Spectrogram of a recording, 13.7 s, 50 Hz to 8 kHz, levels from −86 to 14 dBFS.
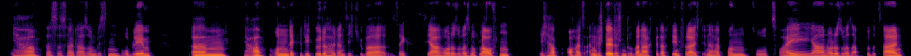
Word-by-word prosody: ja, 135 0 -2
das 140 -1 -11
ist 140 +1 -14
halt 145 -1 -6
da 140 0 -5
so 145 - -10
'n 145 - -6
bisschen 145 +1 -8
'n - - -12
Problem. 145 +3 +1 0.6
Ähm, 135 -1 +6 0.2
ja, 125 0 +2
und 140 -1 +3
der 135 - +1
Kredit 150 +2 -11
würde 140 0 +1
halt 140 -1 -5
an 130 0 -3
sich 140 0 -18
über 130 0 0
6 140 -1 -11 0.2
Jahre 145 +3 +1
oder 150 -1 0
so 150 0 -10
was 155 0 -4
noch 150 -1 -5
laufen. 155 +4 +2 0.5
Ich 130 +1 -12
hab 135 0 -1
auch 140 +1 -1
als 140 -3 -1
Angestellter 155 0 +5
schon 150 0 -5
drüber 140 -1 -1
nachgedacht, 145 +1 -1
den 140 0 -1
vielleicht 135 -1 +1
innerhalb 140 -1 -5
von 135 -1 -2
so 125 -1 -11
2 125 +5 -2
Jahren 170 -1 0
oder 165 0 +2
so 160 - -10
was 160 0 -5
abzubezahlen. 155 +1 +1
140 Hz, 200 wpm, -26 LUFS, 135-150 Hz, 0.6 s, Ähm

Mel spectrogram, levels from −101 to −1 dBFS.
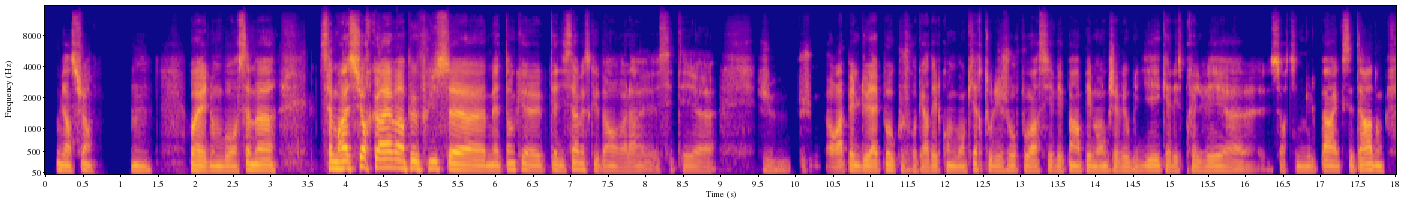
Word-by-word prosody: Bien 110 -4 0
sûr, 110 +1 +1 0.5
mmh. 105 -1 -4 0.6
Ouais, 105 -3 +4
donc 100 +1 -2
bon, 100 0 -3
ça 125 +6 +1
m'a 110 -1 +2 0.6
ça 155 - +2
me 145 - +6
rassure 150 +6 +8
quand 180 -2 +7
même 170 0 +8
un 155 -1 +7
peu 150 +2 +3
plus, 145 +2 +2
heu, 115 -4 +5
maintenant 110 +4 -3
que 115 -5 -4
que 105 - -16
tu - - -8
as - - 0
dit 105 - -7
ça 135 +5 -2
parce 125 -1 -5
que 115 - -10
bon, 105 0 -7
voilà, 95 +2 -10
heu, - - -16
c'était, 105 -1 -12
heu 95 -1 -9 0.6
je 105 - -13
m 105 +2 -17
je 105 -1 -15 0.2
me 95 - -11
rappelle 100 +3 -2
de 110 - -3
l'époque 105 +2 -2
où - - -9
je 105 - -12
regardais 100 0 -7
le - - -13
compte 100 -1 -6
bancaire 100 +4 -6
tous 110 - -6
les 100 -1 -5
jours 105 +1 -7
pour 105 - -7
voir 100 0 -2
s'il 105 - -6
y - - -15
avait 100 -1 -8
pas 110 - -6
un 100 - -2
paiement 100 0 -4
que 105 - -1
j'avais 100 -3 -4
oublié, 105 +2 -5
qui 110 - -9
allait 95 -1 -7
se - - -8
prélever, 100 +1 -6
heu, 95 - -7 0.4
sorti 105 -2 -1
de 100 - -7
nulle 100 +1 -8
part 105 -4 0
et 95 - -6
cetera. 115 +4 0
Donc, 105 -2 -3
105 Hz, 235 wpm, -22 LUFS, 100-115 Hz, 0.6 s, rassure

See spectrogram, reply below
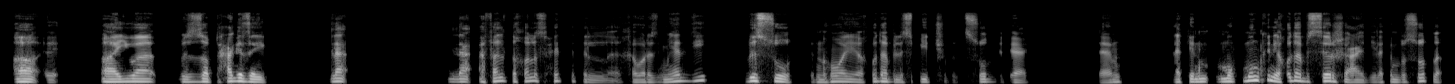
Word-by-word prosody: آه، 130 -2 +6 0.7
أ 125 - +6
أيوه 130 +1 +6 0.3
بالضبط، 120 +1 +1
حاجة 145 +1 +5
زي 120 -6 +4 0.7
لأ، - - +3 1.0
لأ، 125 0 -2
قفَلت 145 +3 -2
خالص 150 +4 -4
حِتّة 155 - -7 0.2
ال 95 -4 -12
الخوارزميات 105 - -5
دي 170 +6 -5 0.4
بالصوت، 145 -7 +6 0.2
إن 110 - -6
هو 130 +5 -2
ياخدها 125 +3 -3
بالspeech، 110 0 -6
بالصوت 120 -1 -5
بتاعي، 100 -3 -5 0.7
فاهم؟ 95 +6 -5 0.6
لكن 130 +1 0
م 135 +2 +2
ممكن 185 +2 +3
ياخدها 165 +5 +3
بالسيرش 145 -2 +2
عادي، 105 -1 -3
لكن 105 +2 -8
بالصوت 110 +8 -3
لأ. - - -5
125 Hz, 130 wpm, -24 LUFS, 110-145 Hz, 1.0 s, آه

